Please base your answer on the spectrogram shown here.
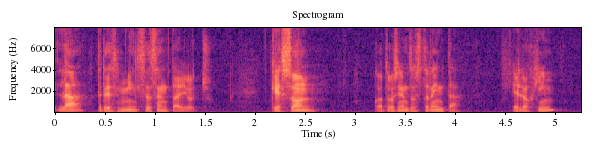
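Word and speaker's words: אלהים: que es Elohim lo traduce como Ángeles la pronunciación es Elohim se deriva de otra palabra que es un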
